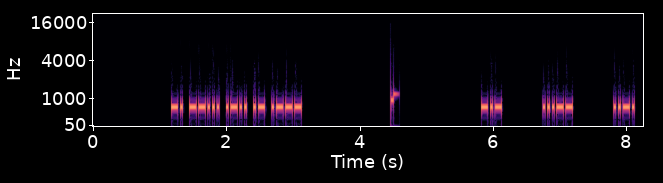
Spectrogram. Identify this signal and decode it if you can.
Morse code, heard as a keyed tone, about 34 wpm, spaced as for 21 wpm, 700 Hz. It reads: N7LAJ K3F
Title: USA Call Signs - 5 Characters - 6x Character Spacing - 35wpm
